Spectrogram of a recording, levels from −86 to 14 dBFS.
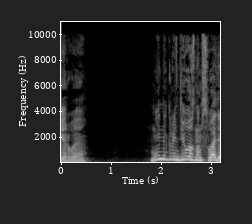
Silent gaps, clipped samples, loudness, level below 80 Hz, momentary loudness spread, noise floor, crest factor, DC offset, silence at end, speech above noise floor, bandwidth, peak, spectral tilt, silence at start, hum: none; under 0.1%; -18 LUFS; -56 dBFS; 12 LU; -67 dBFS; 18 dB; under 0.1%; 0 s; 50 dB; 10.5 kHz; -2 dBFS; -6 dB/octave; 0 s; none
